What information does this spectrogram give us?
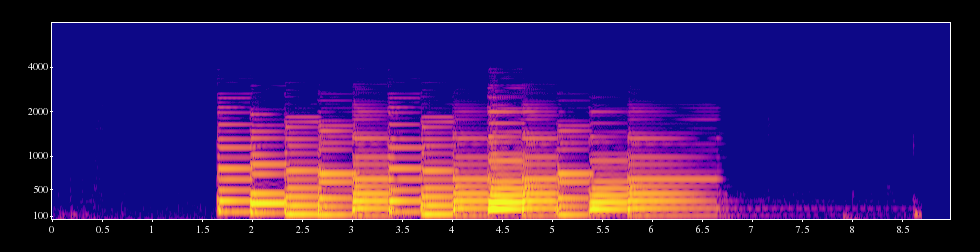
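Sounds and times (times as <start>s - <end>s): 
minor scales played: 1.6s - 7.4s.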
